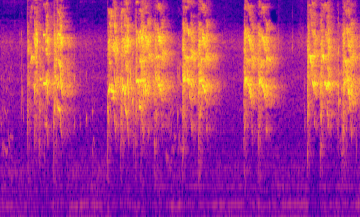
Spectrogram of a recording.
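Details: Budgies chirping in repeated bursts of rapid scratchy chatter with brief gaps between them, and a faint steady hum underneath.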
